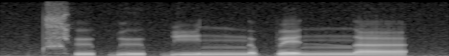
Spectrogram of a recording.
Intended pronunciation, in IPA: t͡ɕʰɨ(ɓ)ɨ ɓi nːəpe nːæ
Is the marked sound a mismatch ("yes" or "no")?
no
